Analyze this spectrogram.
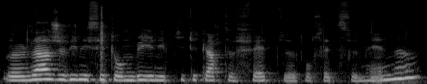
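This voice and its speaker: Middle-aged lady thinking out loud over her budget envelopes, slow and kinda gravelly, warm low tone. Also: a little hiss or hum. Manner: counts money aloud, thinks out loud with hesitations. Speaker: budgeting vlogger. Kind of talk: casual talk while filling cash envelopes.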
